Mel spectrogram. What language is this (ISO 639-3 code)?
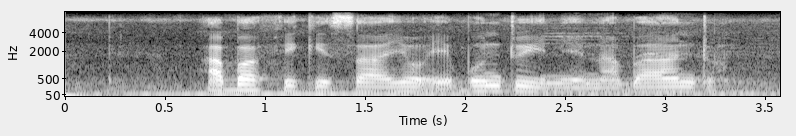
xho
